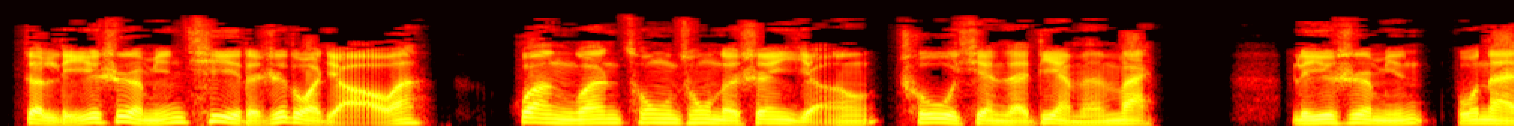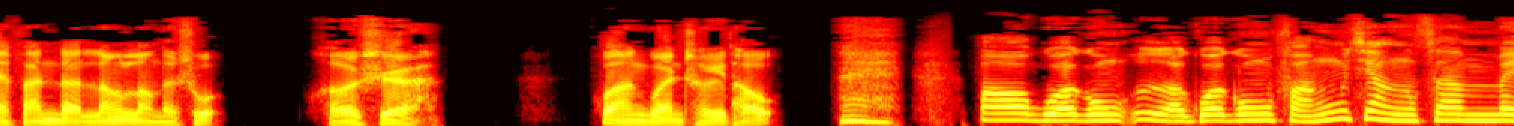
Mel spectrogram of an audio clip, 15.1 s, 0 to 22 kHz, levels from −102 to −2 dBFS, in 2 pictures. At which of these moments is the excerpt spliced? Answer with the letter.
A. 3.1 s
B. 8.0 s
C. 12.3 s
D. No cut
C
